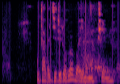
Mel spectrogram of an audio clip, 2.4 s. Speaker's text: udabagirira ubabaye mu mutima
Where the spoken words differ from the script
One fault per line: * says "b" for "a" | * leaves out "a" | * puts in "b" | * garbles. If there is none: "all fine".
all fine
